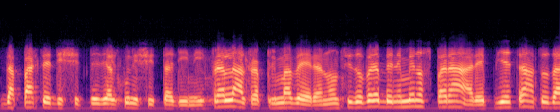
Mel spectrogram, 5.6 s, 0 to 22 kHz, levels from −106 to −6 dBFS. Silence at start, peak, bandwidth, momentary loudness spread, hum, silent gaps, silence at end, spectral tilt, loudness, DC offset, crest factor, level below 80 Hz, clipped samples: 0 s; -4 dBFS; 4.1 kHz; 6 LU; 50 Hz at -60 dBFS; none; 0 s; -8.5 dB/octave; -18 LUFS; under 0.1%; 14 dB; -70 dBFS; under 0.1%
